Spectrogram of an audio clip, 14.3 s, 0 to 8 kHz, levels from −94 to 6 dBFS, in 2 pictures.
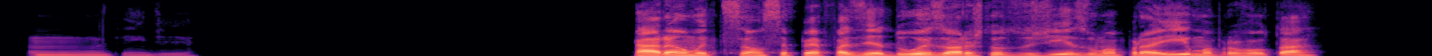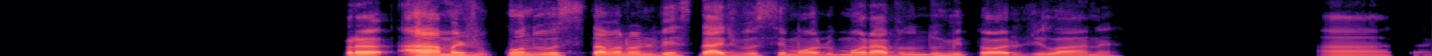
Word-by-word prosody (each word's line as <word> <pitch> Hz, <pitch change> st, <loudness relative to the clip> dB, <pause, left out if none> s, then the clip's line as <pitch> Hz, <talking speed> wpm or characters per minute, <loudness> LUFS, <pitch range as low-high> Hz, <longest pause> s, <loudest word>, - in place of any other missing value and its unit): Hum, 105 Hz, -1 st, -16 dB
entendi. 95 Hz, -2 st, -25 dB, 2.2 s
Caramba. 145 Hz, +2 st, +6 dB
Então, 145 Hz, 0 st, -3 dB
você 165 Hz, +1 st, -5 dB
pe 155 Hz, -3 st, +1 dB
fazia 145 Hz, 0 st, +2 dB
2 165 Hz, +4 st, +3 dB
horas 155 Hz, +1 st, +5 dB
todos 165 Hz, -1 st, -4 dB
os 130 Hz, -, -8 dB
dias, 145 Hz, 0 st, -2 dB
1 160 Hz, +2 st, -3 dB
pra 165 Hz, -, +1 dB
ir 140 Hz, +4 st, +1 dB
e -, -, +4 dB
1 150 Hz, -2 st, -4 dB
pra 145 Hz, -1 st, -5 dB
voltar? 140 Hz, +6 st, -1 dB, 2.3 s
Pra 130 Hz, -1 st, +4 dB
ah, 190 Hz, +1 st, +5 dB
mas 180 Hz, -2 st, 0 dB
quando 180 Hz, -3 st, -3 dB
você 165 Hz, 0 st, -4 dB
estava 150 Hz, -1 st, 0 dB
na 150 Hz, -, -3 dB
universidade 150 Hz, -3 st, -1 dB
você 150 Hz, +1 st, -9 dB
mora 145 Hz, -7 st, -5 dB
morava 130 Hz, 0 st, -2 dB
no 130 Hz, -, -8 dB
dormitório 115 Hz, -6 st, -4 dB
de 105 Hz, +2 st, -14 dB
lá, 100 Hz, -1 st, -5 dB
né? 100 Hz, +2 st, -15 dB, 1.0 s
Ah 95 Hz, +1 st, -11 dB
tá. 90 Hz, +1 st, -30 dB
145 Hz, 155 wpm, -19 LUFS, 105-155 Hz, 2.3 s, Caramba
